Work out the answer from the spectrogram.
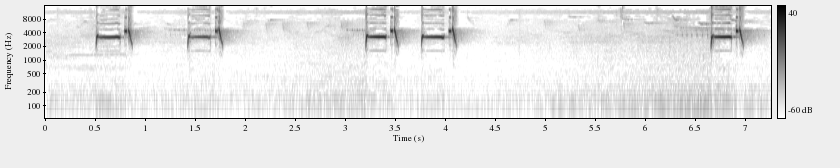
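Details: Bar-winged prinia singing with beak open wide: sharp, clipped high chirps, each a level whistle with an upward flick, given singly and in close pairs with irregular pauses, over a soft low rumble.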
